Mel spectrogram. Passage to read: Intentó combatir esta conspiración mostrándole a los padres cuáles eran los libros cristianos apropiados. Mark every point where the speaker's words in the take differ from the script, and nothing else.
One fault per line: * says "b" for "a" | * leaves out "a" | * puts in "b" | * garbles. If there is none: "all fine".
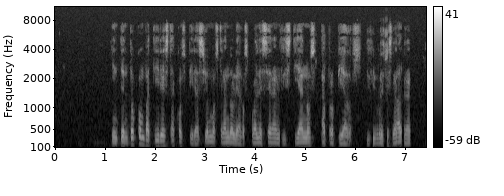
* leaves out "padres"
* leaves out "los libros"
* garbles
